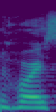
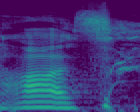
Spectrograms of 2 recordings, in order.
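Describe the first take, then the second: First: The word begins with an h sound. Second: The word begins without an h sound. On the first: "or even horse" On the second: "we don't really pronounce the H"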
